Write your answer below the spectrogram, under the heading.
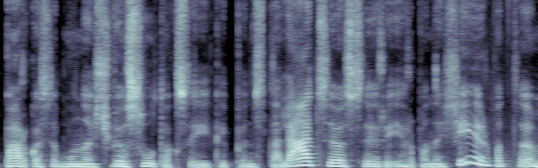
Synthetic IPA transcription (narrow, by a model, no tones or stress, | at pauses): pɑrkoːsʲɛbuːnɐɪʃʲʋʲiɛsuːt̪oːksɐɪkɐɪpɪnst̪ɐ̰lʲaːt͡ssʲɪjoːsɪɾɪ̰rpɐnɐʃʲɛɪɪrʋɐt̪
